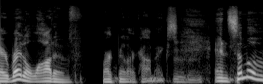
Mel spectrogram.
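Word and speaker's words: Mark Millar: I have a complicated relationship with Mark Miller, mm-hmm. – is actually, I think, how you're supposed to pronounce it.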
